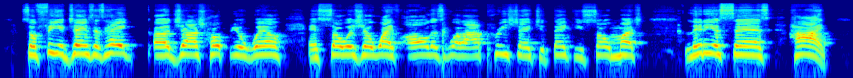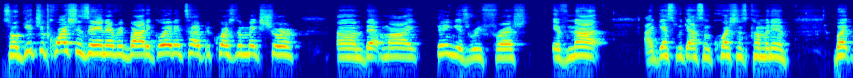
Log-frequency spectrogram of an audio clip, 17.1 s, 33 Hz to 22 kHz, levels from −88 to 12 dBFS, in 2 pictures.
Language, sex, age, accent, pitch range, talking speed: English, male, 30-49, American, 200-245 Hz, 205 wpm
